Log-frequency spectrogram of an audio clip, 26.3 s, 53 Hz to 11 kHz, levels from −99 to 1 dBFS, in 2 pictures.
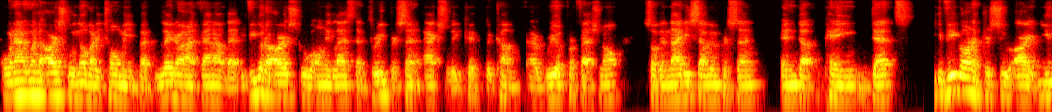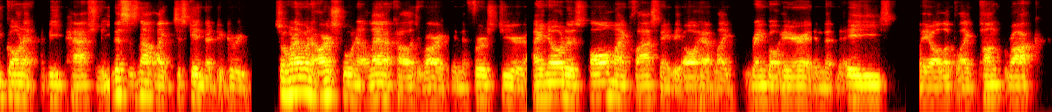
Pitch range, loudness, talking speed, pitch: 95-110 Hz, -25 LUFS, 215 wpm, 100 Hz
